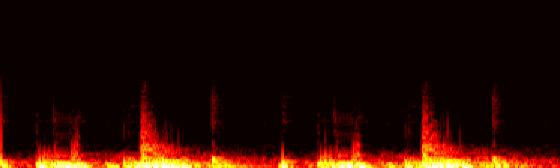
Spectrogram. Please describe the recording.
Music > Solo percussion
Dark banjo loop in E
atmosphere, banjo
